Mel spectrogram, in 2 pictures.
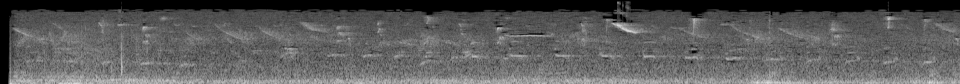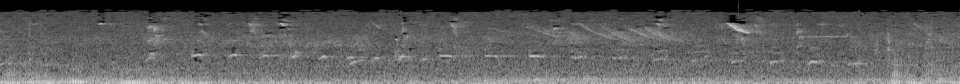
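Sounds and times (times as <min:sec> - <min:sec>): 
Cariama cristata: 0:00.1 - 0:19.1.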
